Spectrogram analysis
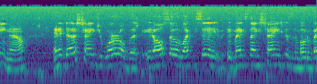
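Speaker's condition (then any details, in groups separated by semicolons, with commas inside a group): No condition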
